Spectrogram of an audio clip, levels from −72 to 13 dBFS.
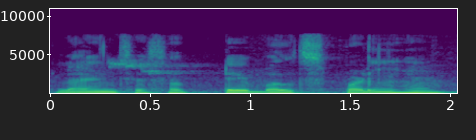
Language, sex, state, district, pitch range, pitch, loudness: Hindi, male, Uttar Pradesh, Lucknow, 105-120 Hz, 115 Hz, -15 LUFS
